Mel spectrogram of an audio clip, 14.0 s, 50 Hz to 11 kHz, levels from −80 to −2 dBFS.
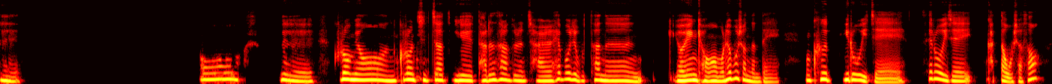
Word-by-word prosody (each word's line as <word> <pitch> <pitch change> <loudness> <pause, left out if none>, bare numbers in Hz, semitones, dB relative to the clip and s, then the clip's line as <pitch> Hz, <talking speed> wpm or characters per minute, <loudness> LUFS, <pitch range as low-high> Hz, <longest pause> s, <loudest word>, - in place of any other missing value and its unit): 네. 175 -4 -1 2.4
어 230 - -5 1.0
네. 180 -7 -1 0.2
그러면 220 -4 +4
그런 230 0 +2
진짜 210 +1 -2
이게 200 -1 +3
다른 195 +4 +1
사람들은 200 -4 0
잘 185 0 -1
해 245 - -3
보지 240 -2 -1
못하는 185 -2 0 0.5
여행 195 +3 +6
경험을 180 -1 +2
해 255 - +4
보셨는데, 160 - -3 0.3
그럼 200 -1 -2
그 245 +1 +2 0.2
뒤로 225 -2 +3
이제 140 -6 -4 0.2
새로 265 -2 -1
이제 180 -3 -1 0.2
갔다 180 - -3
오셔서 165 - -4
195 Hz, 220 characters per minute, -23 LUFS, 180-220 Hz, 2.4 s, 여행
